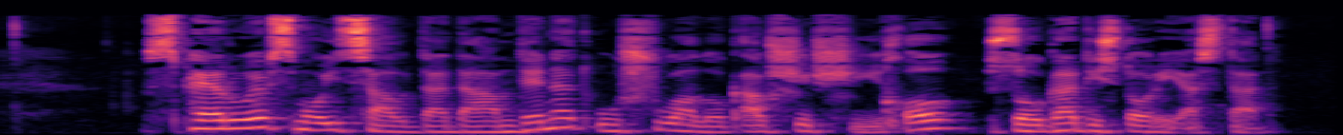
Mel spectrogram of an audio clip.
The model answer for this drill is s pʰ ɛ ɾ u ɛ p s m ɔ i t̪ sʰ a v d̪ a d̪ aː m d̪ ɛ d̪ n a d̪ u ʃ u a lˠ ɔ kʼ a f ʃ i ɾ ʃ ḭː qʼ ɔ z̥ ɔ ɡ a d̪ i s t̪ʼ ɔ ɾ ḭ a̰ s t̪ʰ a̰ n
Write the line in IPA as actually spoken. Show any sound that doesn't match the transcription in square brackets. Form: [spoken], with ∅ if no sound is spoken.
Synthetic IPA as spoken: s pʰ ɛ ɾ u ɛ p s m ɔ i t̪ sʰ a v d̪ a d̪ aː m d̪ ɛ [∅] n a d̪ u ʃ u a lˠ ɔ kʼ a f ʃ i ɾ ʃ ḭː qʼ ɔ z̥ ɔ ɡ a d̪ i s t̪ʼ ɔ ɾ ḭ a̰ s t̪ʰ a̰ n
